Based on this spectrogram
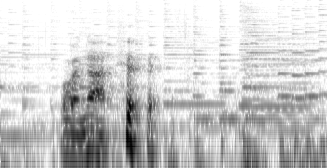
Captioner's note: chuckle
